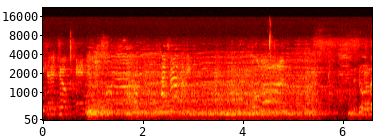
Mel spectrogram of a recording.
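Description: Film soundtrack playing from a television: music mixed with voices, swelling about a second in and fading near the end.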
